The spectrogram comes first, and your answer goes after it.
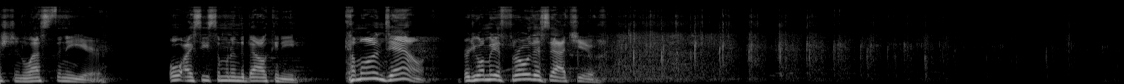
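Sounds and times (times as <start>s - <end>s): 
speech: 0.0s - 6.4s
audience clapping: 5.9s - 11.2s.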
